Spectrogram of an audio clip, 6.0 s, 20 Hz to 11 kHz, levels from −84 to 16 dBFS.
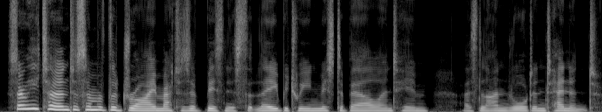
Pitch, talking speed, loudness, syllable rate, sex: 205 Hz, 220 wpm, -18 LUFS, 5.2 syllables/s, female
